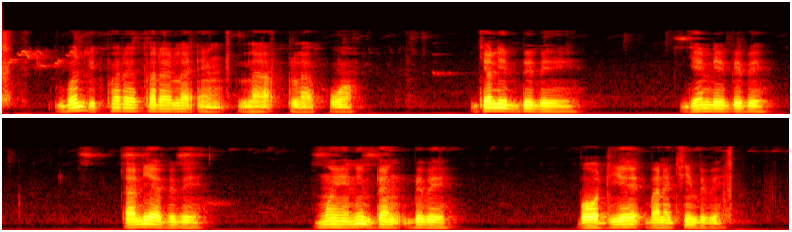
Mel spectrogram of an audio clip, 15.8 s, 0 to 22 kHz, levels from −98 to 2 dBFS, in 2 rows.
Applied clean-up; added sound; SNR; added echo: none; none; none; none.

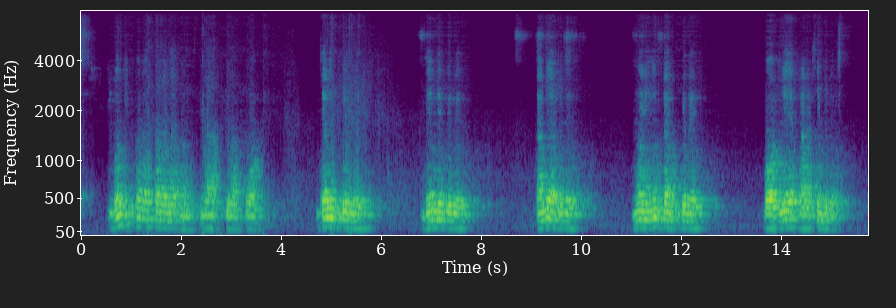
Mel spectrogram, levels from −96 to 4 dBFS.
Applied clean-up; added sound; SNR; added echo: neural separator model SepFormer DNS4.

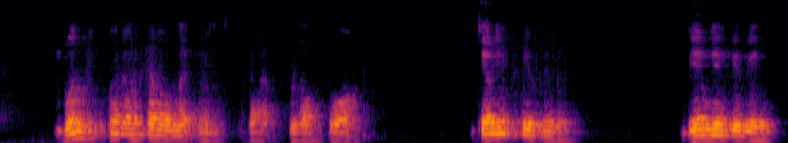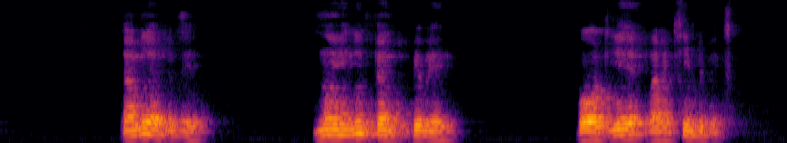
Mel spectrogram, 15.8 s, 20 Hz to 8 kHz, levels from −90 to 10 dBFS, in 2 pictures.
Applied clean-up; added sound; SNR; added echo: neural mask model DeepFilterNet 3.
